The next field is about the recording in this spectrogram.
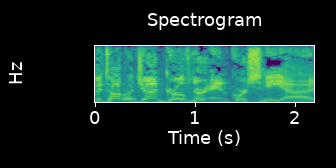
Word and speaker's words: Grosvenor: Anyways, um, listen to John, and his last name is Grosvenor. Don't pronounce the S when you call him; he'll get upset.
